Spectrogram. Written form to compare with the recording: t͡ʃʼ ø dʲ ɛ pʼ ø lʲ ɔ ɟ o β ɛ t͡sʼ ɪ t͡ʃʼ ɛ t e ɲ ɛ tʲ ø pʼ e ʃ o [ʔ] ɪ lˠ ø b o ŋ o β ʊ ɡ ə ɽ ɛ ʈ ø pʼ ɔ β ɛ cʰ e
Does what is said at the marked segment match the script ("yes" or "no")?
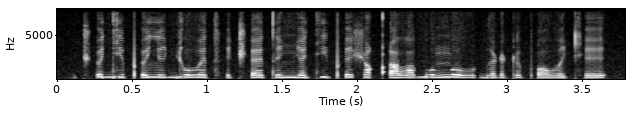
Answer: no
